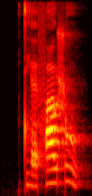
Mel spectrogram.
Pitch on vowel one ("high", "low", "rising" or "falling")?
low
